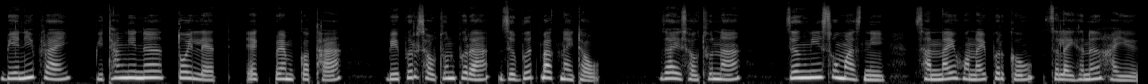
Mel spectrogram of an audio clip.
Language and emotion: Bodo, neutral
